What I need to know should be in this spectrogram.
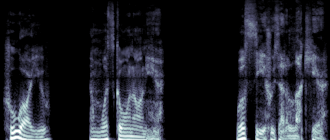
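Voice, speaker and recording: A man's voice: lowish voice, darkish tone, no room sound, clean studio sound. A man playing a matter-of-fact mercenary stalker, the hero of a video game, speaking in terse, businesslike dialogue lines.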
